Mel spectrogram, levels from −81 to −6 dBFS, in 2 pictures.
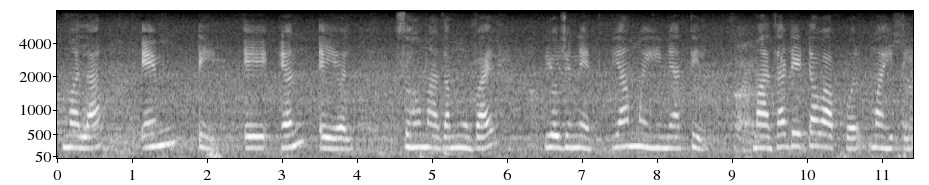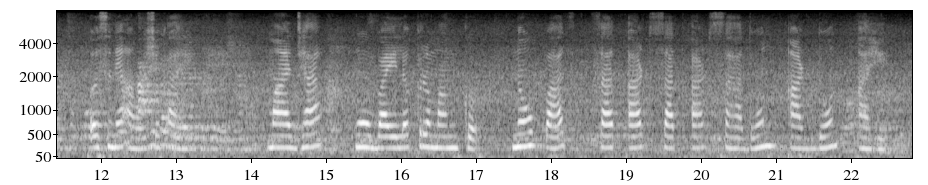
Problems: constant background noise, continuous background conversations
